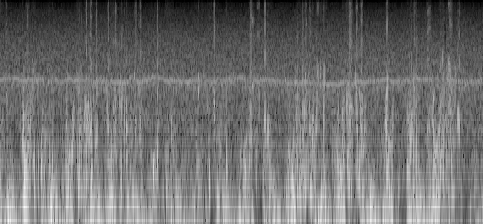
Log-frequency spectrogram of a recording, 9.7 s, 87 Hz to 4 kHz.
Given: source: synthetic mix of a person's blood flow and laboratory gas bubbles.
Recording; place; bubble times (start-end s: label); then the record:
Doppler ultrasound of blood flow; precordium
0.00-0.08 s: bubbles
0.11-0.17 s: bubbles
0.39-0.80 s: bubbles
0.95-1.10 s: bubbles
1.52-2.00 s: bubbles
2.11-2.57 s: bubbles
2.66-2.87 s: bubbles
3.10-3.20 s: bubbles
3.29-3.48 s: bubbles
3.88-4.06 s: bubbles
4.12-4.43 s: bubbles
4.50-4.59 s: bubbles
4.96-5.45 s: bubbles
5.88-6.55 s: bubbles
6.62-6.79 s: bubbles
6.81-7.33 s: bubbles
7.70-7.81 s: bubbles
8.11-8.43 s: bubbles
8.53-9.24 s: bubbles
From the record:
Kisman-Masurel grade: 242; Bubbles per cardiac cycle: several, 3 to 8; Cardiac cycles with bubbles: 100%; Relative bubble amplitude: moderate (0.250 to 0.450); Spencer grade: 3 (all of the cardiac periods contain showers or single bubble signals, but not dominating or overriding the cardiac motion signals); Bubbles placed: anywhere in the cardiac cycle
